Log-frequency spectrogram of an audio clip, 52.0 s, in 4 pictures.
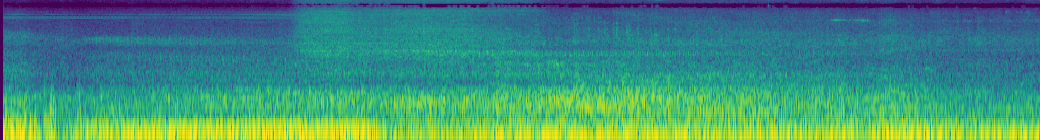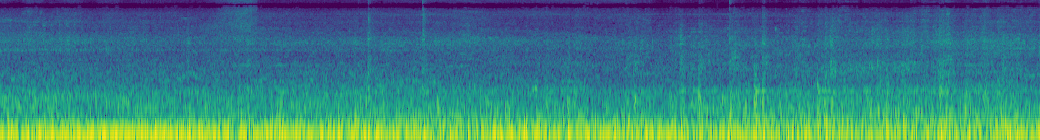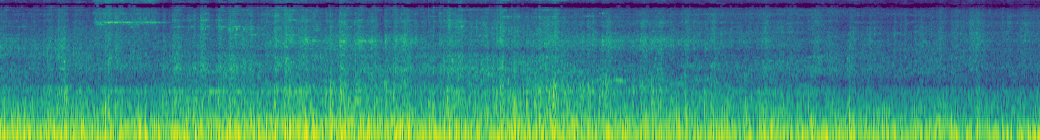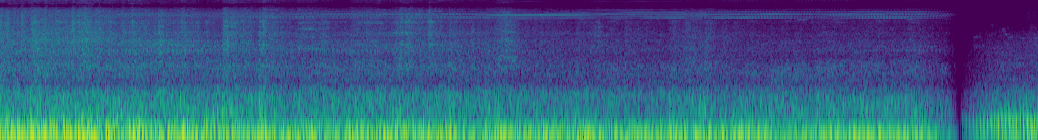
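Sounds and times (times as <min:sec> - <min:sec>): diesel locomotive passing: 0:00.0 - 0:51.9
train coaches rumbling on rails: 0:00.0 - 0:51.9
high wheel squeals: 0:10.2 - 0:12.9, 0:27.0 - 0:35.6, 0:45.0 - 0:49.2.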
